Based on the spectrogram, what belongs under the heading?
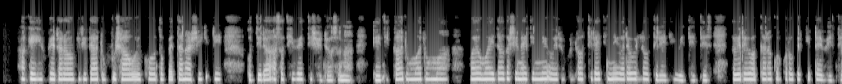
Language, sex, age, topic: Gamo, female, 18-24, government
